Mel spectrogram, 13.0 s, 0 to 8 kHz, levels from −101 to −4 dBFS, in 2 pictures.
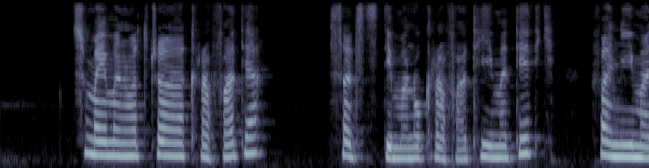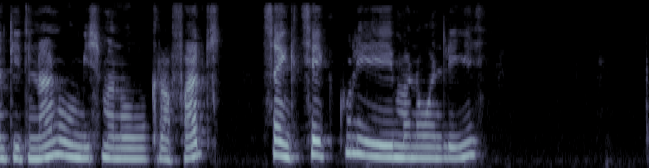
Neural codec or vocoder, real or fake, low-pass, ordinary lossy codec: none; real; 7.2 kHz; MP3, 48 kbps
